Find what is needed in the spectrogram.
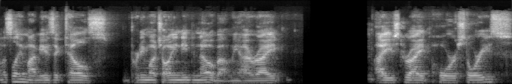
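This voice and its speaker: A man talks at a fairly quick pace in a deadpan tone. His intonation is monotone and flat. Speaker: musician, songwriter. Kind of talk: casual interview.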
